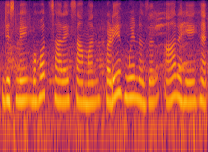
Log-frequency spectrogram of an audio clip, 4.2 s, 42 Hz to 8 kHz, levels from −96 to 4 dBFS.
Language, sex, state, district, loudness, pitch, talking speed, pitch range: Hindi, female, Madhya Pradesh, Dhar, -15 LUFS, 250 Hz, 160 wpm, 240-265 Hz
